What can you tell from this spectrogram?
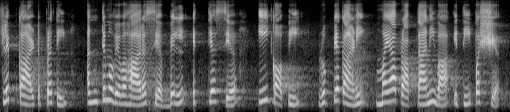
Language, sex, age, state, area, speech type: Sanskrit, female, 30-45, Delhi, urban, read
